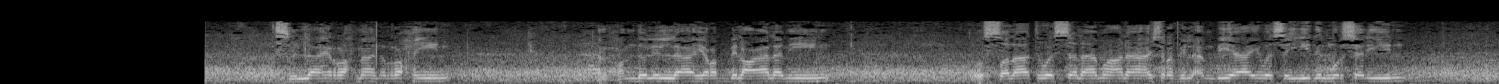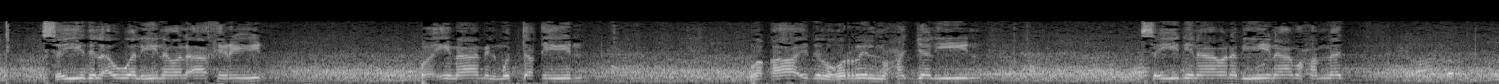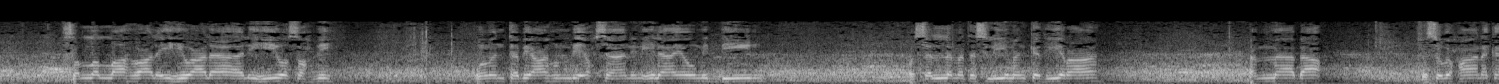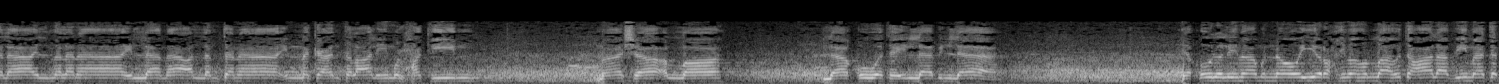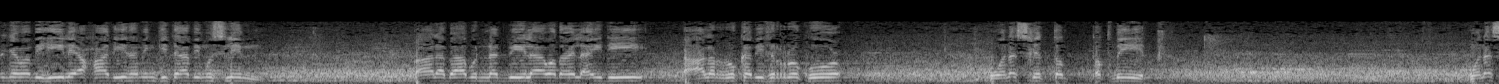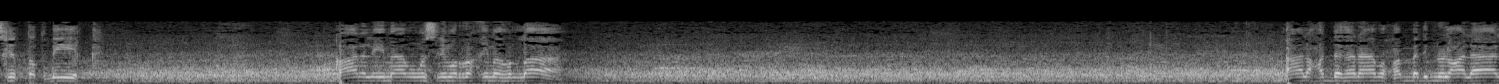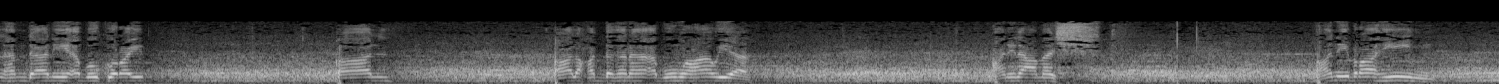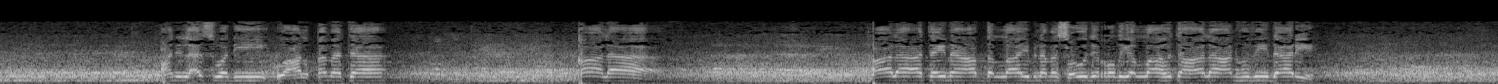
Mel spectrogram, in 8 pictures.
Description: تاريخ النشر ٢٩ ربيع الثاني ١٤٢٩ هـ المكان: المسجد النبوي الشيخ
